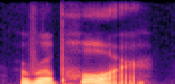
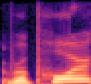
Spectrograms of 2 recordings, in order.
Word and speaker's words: rapport: Rapport. Rapport. Surprised. Oh, the T at the end is silent? Teaching. Yes, rapport comes from French. The T is completely silent.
